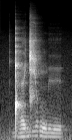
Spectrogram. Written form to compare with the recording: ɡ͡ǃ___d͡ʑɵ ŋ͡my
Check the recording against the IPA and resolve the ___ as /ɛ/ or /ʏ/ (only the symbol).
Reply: ɛ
